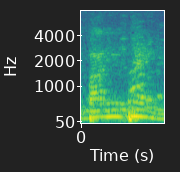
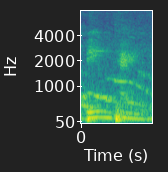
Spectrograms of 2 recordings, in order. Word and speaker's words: banteng: Once again, it's pronounced banteng, not binteng.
